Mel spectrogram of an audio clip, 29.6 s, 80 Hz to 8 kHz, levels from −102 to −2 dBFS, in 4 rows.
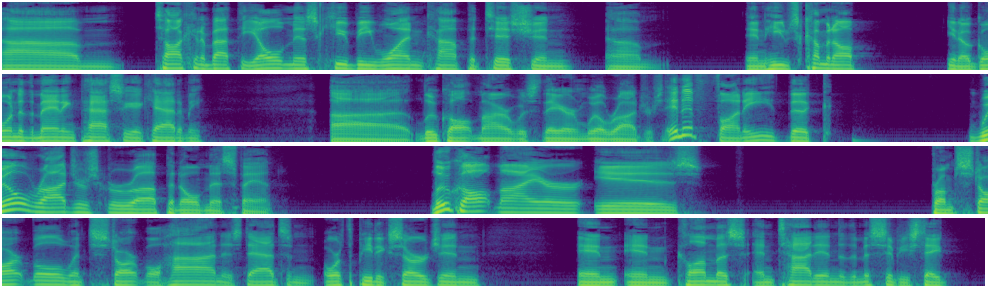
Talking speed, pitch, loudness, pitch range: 135 wpm, 105 Hz, -25 LUFS, 85-115 Hz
